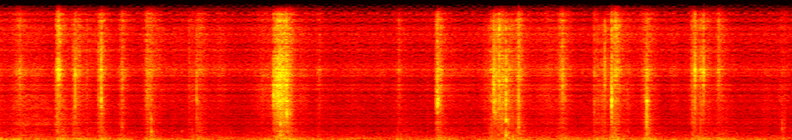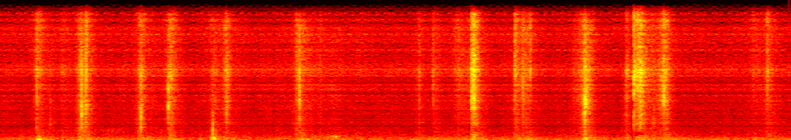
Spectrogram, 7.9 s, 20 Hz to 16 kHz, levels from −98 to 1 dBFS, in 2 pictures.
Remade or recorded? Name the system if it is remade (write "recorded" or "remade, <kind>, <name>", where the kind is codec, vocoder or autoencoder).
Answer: remade, autoencoder, DAC-VAE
